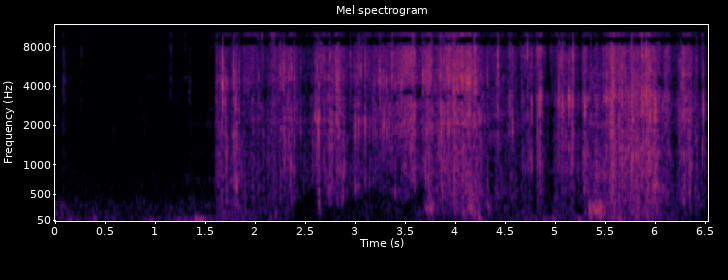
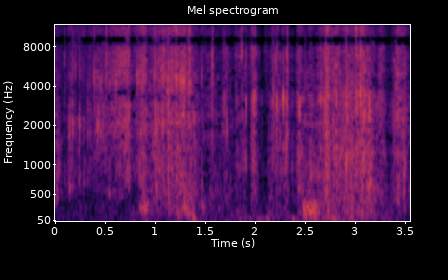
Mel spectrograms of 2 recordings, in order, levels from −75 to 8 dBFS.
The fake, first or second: first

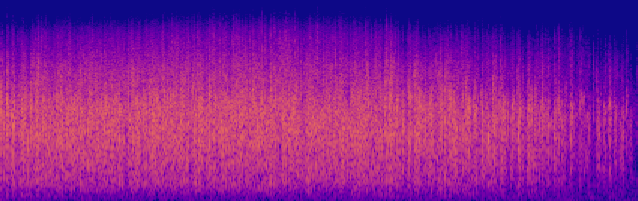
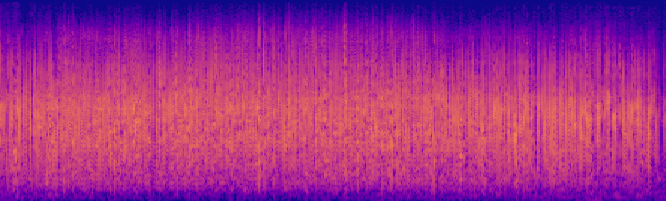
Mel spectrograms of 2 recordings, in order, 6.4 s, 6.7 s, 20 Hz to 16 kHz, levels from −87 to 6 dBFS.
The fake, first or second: second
